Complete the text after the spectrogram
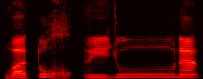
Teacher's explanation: واو زبر و، تا خا پیش تخ، را زیر ری، و تخ ری، جیم واو پیش جو، و تخ ری جو، واو ساکن جو ہے یہاں پہ جزم ہے، اس سے پہلے پیش ہے تو یہ واو مدہ ہے، تھوڑا سا لمبا ہوگا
